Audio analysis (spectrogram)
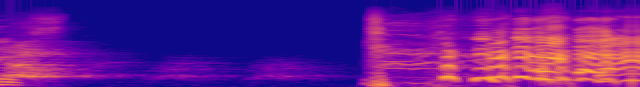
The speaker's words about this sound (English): We got some actual dogs in the house.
